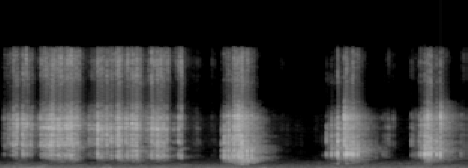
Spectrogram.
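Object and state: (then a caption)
Plastic toy pea pod with velcro fastening. A small hollow green plastic toy pea pod, cut into two halves joined by white velcro pads, is held in both hands with the fingertips while the halves are pressed together and pulled apart. Bright, raspy velcro rips and plastic rubbing come in bursts: a long run of tearing at first, then shorter separate pulls with quiet gaps between them.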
